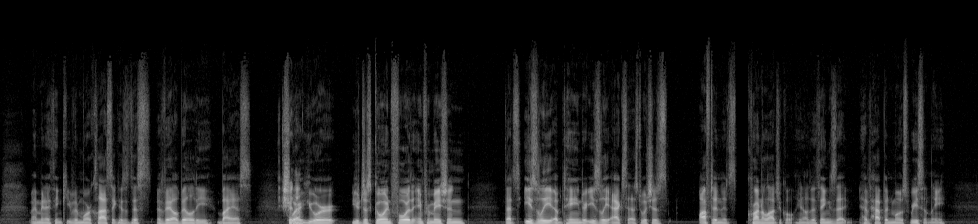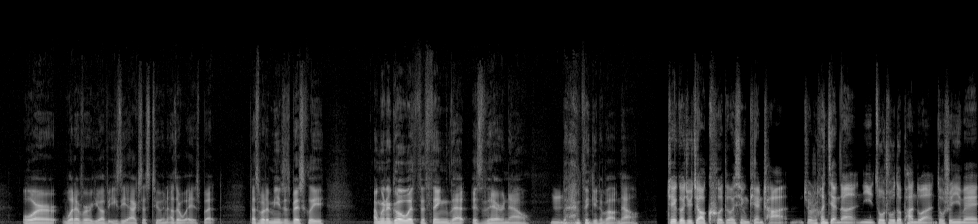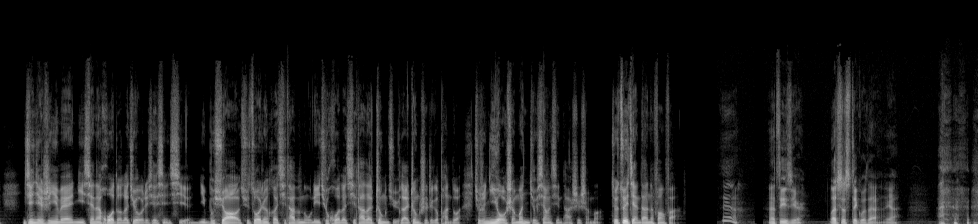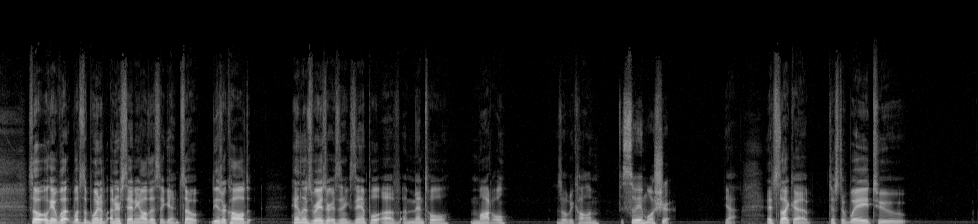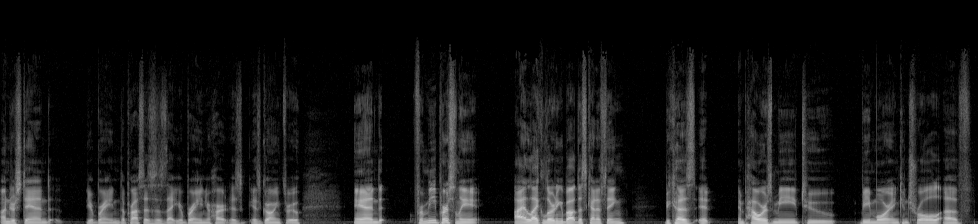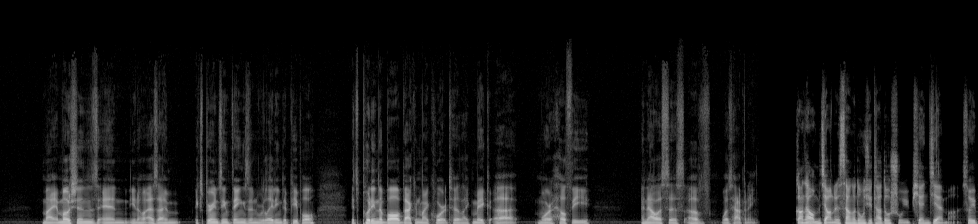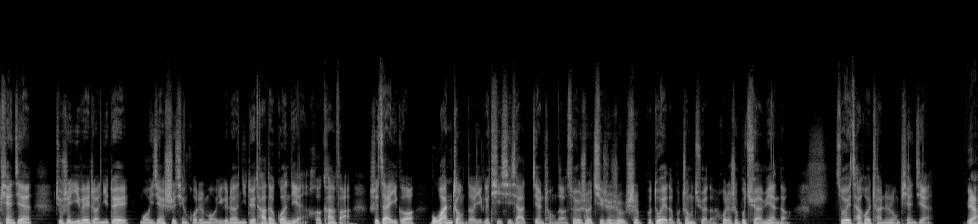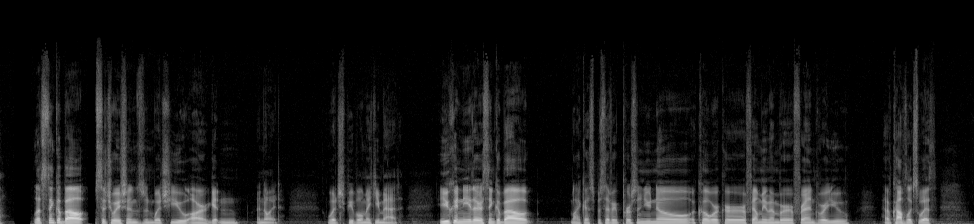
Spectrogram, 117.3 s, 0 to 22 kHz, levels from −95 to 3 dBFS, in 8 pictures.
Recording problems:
none

